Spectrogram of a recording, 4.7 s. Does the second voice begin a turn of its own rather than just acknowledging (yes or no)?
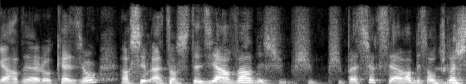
no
